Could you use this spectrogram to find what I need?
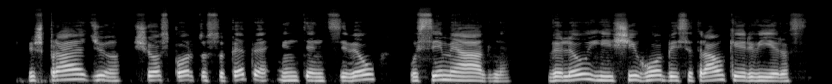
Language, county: Lithuanian, Vilnius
